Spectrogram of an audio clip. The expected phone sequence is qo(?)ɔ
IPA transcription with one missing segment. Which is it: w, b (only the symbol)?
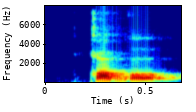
b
